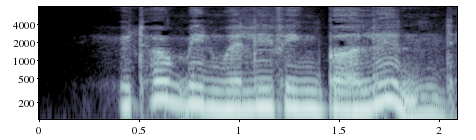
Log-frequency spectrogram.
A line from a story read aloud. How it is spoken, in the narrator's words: he asked, gasping for air as he got the words out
